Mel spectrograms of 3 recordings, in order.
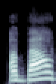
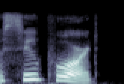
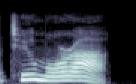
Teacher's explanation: The schwah is the lazy sound, a tiny neutral ah that replaces almost any vowel when it's not stressed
